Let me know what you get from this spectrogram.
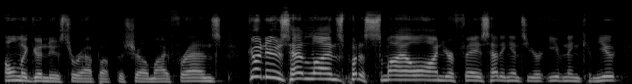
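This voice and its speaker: Emphatic high-voiced talk radio host man. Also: lively intonation, brisk, fairly bright tone, smooth, no echo, studio quality. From Seattle. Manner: emphatic, combative, punchy short declarations. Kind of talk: opinionated talk radio commentary. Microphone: studio microphone.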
